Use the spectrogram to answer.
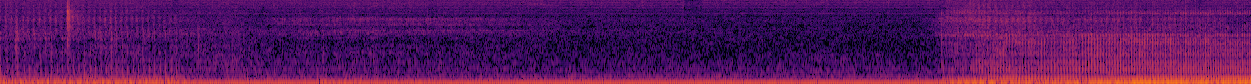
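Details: Sleeping bulldogs snoring: low rumbling breathing noise, then a louder rattling snore near the end, with faint room noise.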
